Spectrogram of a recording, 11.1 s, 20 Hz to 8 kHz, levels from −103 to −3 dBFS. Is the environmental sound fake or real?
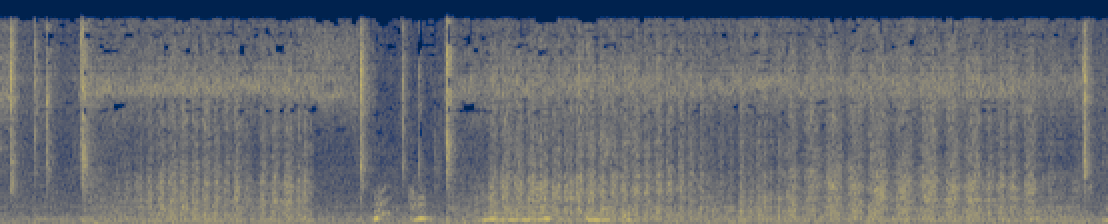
fake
